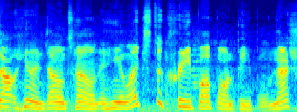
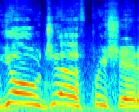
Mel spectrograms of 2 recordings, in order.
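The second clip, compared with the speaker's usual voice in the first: raised, higher greeting call; 7 semitones higher, slower than usual. Real, not acted. Vlogger thanking Jeff, calling out. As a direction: hail someone with a lifted voice.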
